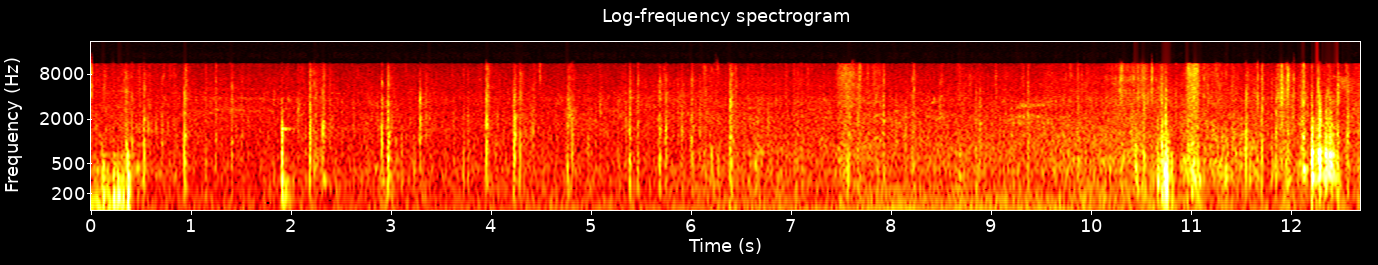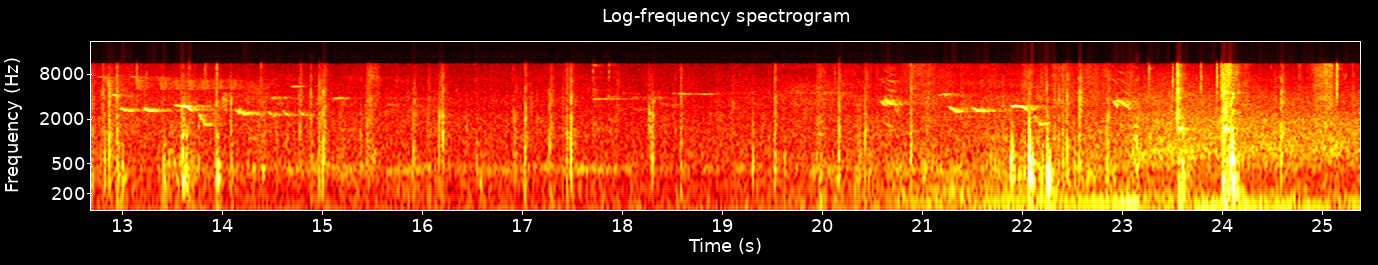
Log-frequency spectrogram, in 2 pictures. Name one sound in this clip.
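Metal engine parts clink and clatter as they are lifted and set down.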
